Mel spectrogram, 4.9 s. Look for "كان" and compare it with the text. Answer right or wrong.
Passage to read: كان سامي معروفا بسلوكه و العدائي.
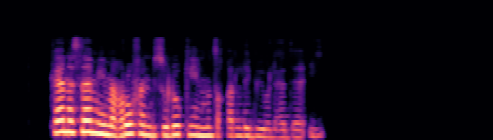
right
